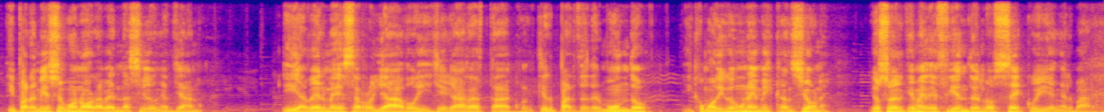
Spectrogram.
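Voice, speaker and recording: Older man, low earnest voice. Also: soft background music. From Venezuela. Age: 60s. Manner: earnest, proud, unhurried storytelling. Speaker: interview guest, father of host. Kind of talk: casual interview.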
